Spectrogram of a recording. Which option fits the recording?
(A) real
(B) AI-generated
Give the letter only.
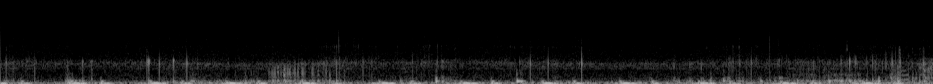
A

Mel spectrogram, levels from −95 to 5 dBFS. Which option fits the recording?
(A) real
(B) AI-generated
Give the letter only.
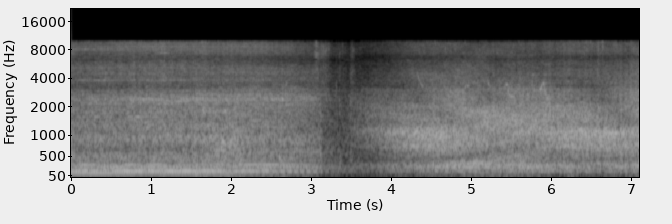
A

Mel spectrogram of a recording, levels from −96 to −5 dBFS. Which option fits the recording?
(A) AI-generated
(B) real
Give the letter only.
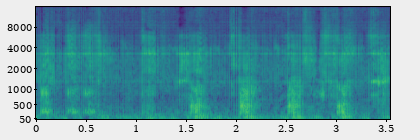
A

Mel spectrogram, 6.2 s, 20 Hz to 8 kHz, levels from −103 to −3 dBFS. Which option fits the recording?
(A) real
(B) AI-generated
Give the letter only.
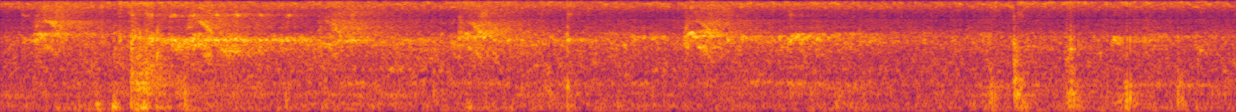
B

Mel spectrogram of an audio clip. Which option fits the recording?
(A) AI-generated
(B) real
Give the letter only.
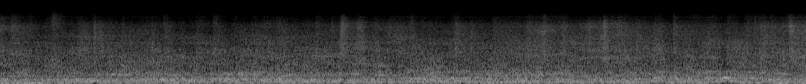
A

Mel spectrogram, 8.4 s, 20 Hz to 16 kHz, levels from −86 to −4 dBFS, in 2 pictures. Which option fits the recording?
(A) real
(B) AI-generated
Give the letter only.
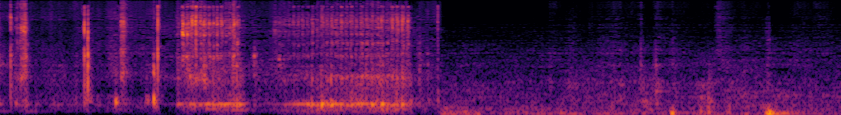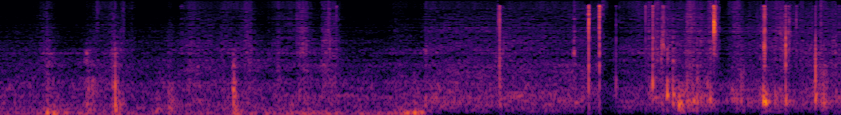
B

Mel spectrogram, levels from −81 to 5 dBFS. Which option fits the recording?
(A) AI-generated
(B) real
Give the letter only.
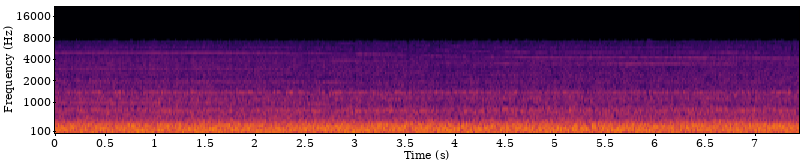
B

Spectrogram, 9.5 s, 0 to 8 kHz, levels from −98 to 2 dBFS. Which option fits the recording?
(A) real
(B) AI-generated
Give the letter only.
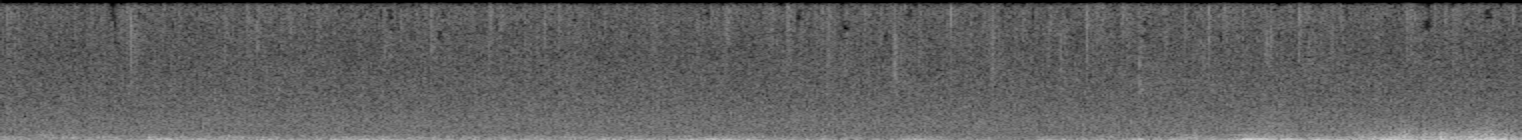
A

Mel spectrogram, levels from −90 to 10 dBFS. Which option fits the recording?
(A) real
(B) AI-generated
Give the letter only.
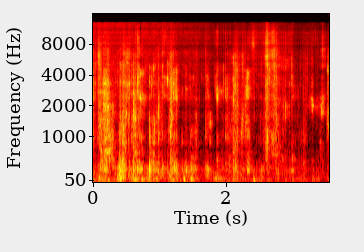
B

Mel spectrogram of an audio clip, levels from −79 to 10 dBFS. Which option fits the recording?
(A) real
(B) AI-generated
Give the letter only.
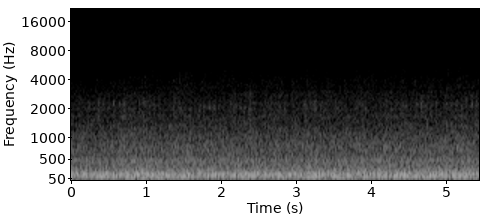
B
